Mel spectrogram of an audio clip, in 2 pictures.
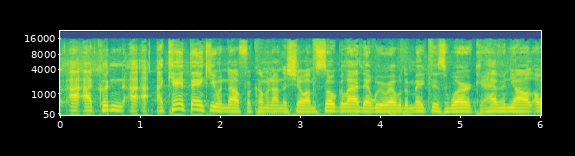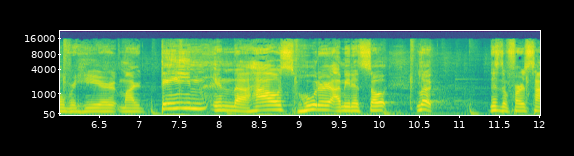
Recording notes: record remote from Estrella Negra!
